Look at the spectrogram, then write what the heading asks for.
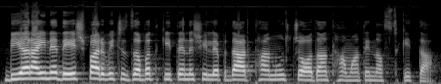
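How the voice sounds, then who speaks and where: A woman reading a regional television news bulletin in a steady, formal way. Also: a little high, brisk, clear, resonant tone. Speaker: news reader.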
